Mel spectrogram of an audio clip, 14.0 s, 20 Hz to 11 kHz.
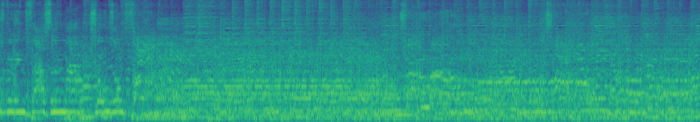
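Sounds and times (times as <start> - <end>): drum kit: 0.0 - 14.0
electric guitar: 0.0 - 14.0
keyboard: 0.0 - 14.0
live rock band: 0.0 - 14.0.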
